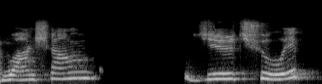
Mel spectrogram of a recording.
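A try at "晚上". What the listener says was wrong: এটা জি না এটা হচ্ছে হাই হাই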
